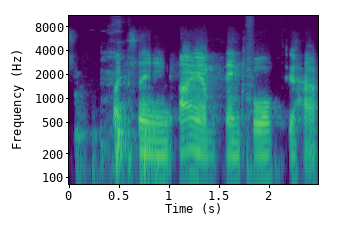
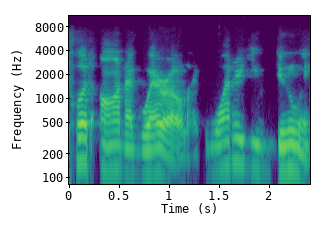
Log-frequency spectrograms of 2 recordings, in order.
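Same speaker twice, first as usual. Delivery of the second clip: toned-down, mild yelling; 4 semitones higher than usual. Retelling watching the World Cup, yelling at the coach: imitating own screaming at TV. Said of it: "I was screaming at the T V at the coach".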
